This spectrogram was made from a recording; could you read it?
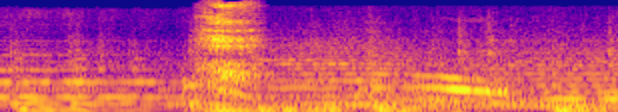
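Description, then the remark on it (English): A cat meows, a brief cry followed by a longer, drawn-out meow with a falling pitch, heard over a steady tonal background. “Like this one time, I delivered to an old lady whose cat had run away, so I helped her find it.”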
